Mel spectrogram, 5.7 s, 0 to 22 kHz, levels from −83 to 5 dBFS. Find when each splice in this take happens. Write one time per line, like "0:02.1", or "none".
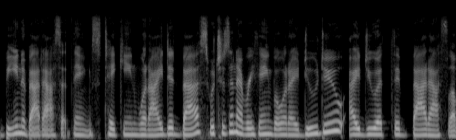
none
